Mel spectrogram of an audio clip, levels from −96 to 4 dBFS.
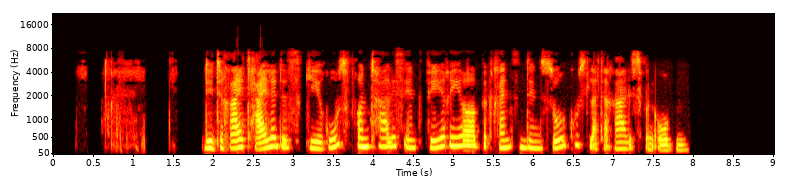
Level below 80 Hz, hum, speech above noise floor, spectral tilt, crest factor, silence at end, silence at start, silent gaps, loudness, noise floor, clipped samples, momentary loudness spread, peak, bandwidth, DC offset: -60 dBFS; none; 20 dB; -5.5 dB/octave; 18 dB; 1.05 s; 0.65 s; 1.18-1.44 s, 1.57-1.86 s; -18 LUFS; -37 dBFS; under 0.1%; 14 LU; 0 dBFS; 7.8 kHz; under 0.1%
